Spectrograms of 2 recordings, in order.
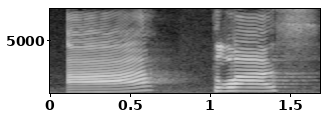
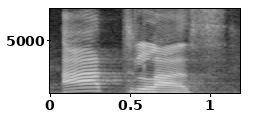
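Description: First: "Atlas" split into a, pause, tlas; "Atlas" with a clear gap before tlas; syllable by syllable. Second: Said in the usual way. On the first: Shown as a demonstration. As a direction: say "Atlas" in two separated chunks. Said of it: "E podemos separar ela assim". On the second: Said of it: "podemos separar ela assim".

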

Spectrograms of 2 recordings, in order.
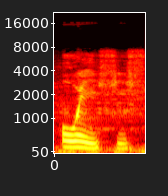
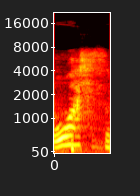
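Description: First: オエシス as in English, o-AY-sis; English-style pronunciation. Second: オアシス with a clear "a", o-a-shi-su; Japanese pronunciation. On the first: Traveller correcting the band name abroad, English-style pronunciation. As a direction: switch to English-sounding オエシス. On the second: Traveller naming a favourite band before correcting themselves, Japanese pronunciation. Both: Retold or imitated. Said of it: "オアシスは日本でオエシスなんて言ったことない".

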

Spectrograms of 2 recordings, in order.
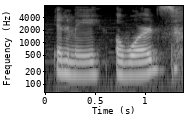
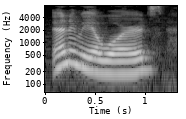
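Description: First: Said in the usual way. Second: "Anime Awards" said slowly, each syllable spelled out; over enunciating. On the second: Shown as a demonstration. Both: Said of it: "Let me say that slowly".

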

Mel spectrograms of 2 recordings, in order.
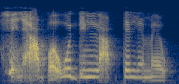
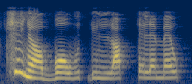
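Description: First: Slightly thinner, whiny middle bear. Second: Loud growling papa bear; booming bear grumble; big bear growl. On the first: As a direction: whimper it a bit as the middle bear. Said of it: "spuse cu o voce mai subțire". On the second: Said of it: "ursul cel mare a mormăit". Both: A narrator's reading.

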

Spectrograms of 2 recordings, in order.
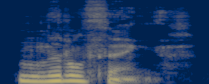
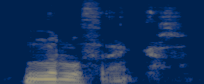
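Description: First: Said in the usual way. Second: Much softer, lower echo; hushed repeat. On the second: Real, not acted. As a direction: let it sink in, very quietly.

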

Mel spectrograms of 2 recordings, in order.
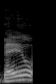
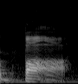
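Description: First: Baal said as one syllable, "bail"; Anglicized pronunciation. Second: Baal said with a broad "ah", like "bah"; alternative pronunciation. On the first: Host checks which pronunciation is correct, Anglicized Baal. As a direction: say Baal to rhyme with "pale". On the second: Host offers the other pronunciation, broad-vowel Baal. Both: Shown as a demonstration. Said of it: "Is it Baal or Baal?".

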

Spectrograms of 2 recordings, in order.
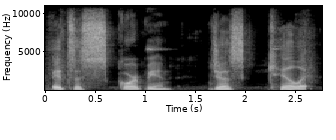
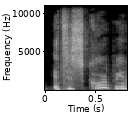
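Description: First: Slow, unfazed matter-of-fact delivery; retold no-big-deal tone; unimpressed retort. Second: High-pitched mock-scared cry; hammed-up squeal of alarm; imitated panic. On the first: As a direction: spell it out slowly to panicking dudes. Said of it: "And I was like". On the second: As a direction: mimic a frightened recruit crying out. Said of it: "And they're like".

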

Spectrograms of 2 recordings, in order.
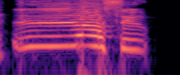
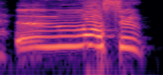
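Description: First: Even louder, higher shout; louder emphatic. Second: Called out loud and high; loud emphatic. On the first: To companies forcing masks, louder emphatic shout. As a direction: drive it home with a bigger shout. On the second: To companies forcing masks, loud emphatic call. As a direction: warn them, loud and sure. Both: Real, not acted.

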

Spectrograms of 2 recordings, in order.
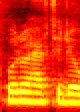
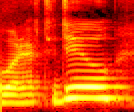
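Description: First: Said in the usual way. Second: Higher, more urgent second ask; anxious repeat. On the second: Retold or imitated. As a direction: press the question again, rattled. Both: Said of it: "going through my checklist".

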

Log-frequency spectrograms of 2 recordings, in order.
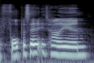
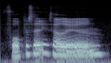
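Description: First: Said in the usual way. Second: Softer, put-on Italian accent; mock Italian accent. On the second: Vlogger joking about Instagram bio, mock Italian accent. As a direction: play at an Italian accent, softly. Puts on Italian for her ancestry.

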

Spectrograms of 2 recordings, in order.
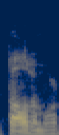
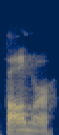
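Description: First: Said in the usual way. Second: "Baltimore" said the local way as "Bawlmer", clipped to two syllables; Baltimore accent. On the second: Shown as a demonstration. Guest showing host his hometown accent on "Baltimore". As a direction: drop the t and the ending, a Bawlmer "Baltimore". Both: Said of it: "a little bit of a Baltimore".

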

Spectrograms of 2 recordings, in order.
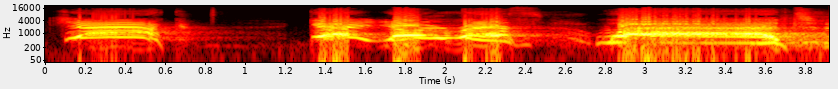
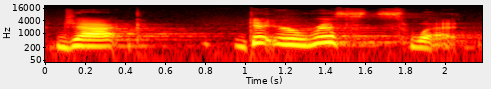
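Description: First: Much higher, very loud and very slow screaming order; a mom screaming at her small son; enraged shout. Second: Put-on slow, calm instruction to a small child; calm mom explaining; patient and practical. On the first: Retold or imitated. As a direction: bellow it from the gut like a furious mom. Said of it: "I had to bend over to get my voice out". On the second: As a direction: keep it patient, still trying to be reasonable. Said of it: "So I was trying to be, like, practical".

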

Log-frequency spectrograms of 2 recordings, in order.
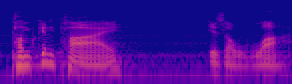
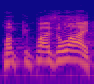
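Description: First: Mock-solemn reveal. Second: Loud, emphatic denunciation; mock-indignant outburst. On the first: Preacher revealing the pie secret to congregation, mock-solemn hush. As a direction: drop the grave truth in a hush, pausing midway. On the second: Preacher denouncing pumpkin pie to congregation, loud mock outrage. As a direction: proclaim the scandal at volume.

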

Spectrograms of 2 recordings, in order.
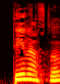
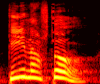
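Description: First: Said in the usual way. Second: Asking again, fed up and louder; the third time, losing patience; pushing the question harder at the wife; exasperated louder repeat. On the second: Retold or imitated. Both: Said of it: "Αλήθεια τώρα".

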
